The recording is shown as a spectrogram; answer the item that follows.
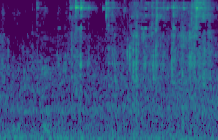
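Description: Double-decker bus idling at close range: a low, steady rumble with faint irregular clicking and rattling over it.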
